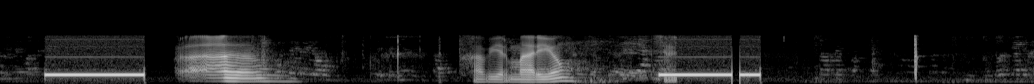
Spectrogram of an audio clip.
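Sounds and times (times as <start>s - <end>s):
telephone line tone as a call is placed: 0.5s - 1.5s, 6.6s - 7.6s
speech: 4.8s - 5.9s.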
